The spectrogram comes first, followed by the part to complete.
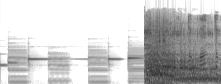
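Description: Spoken words and a musical tone come first, then a tiger lets out a loud, rough roar. The roar is broad and grating, with deep rumbling energy, and holds steady for about a second.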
